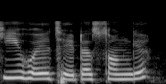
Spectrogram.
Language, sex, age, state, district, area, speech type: Bengali, female, 30-45, West Bengal, Nadia, urban, read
